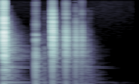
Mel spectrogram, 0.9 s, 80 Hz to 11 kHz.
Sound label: Bullet Shell; Bullet Shell 223 Drop Wood; Drops (Sound Effects:Objects); Blastwave; Warfare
